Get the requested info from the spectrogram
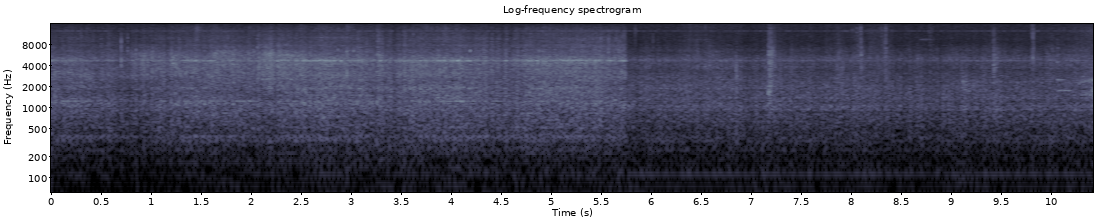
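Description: Steady outdoor background noise with no distinct events. About six seconds in it changes abruptly to a quieter, steady low hum.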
